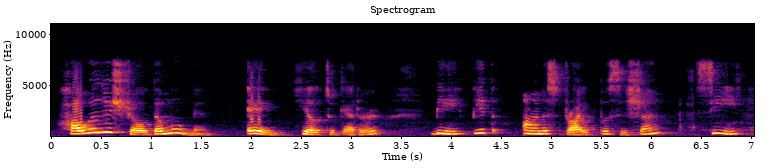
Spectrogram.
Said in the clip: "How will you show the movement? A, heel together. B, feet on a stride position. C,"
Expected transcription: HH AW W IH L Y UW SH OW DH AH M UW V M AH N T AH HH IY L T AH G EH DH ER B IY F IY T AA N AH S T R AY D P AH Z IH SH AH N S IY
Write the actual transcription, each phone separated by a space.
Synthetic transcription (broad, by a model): HH AW W IH L Y UW SH OW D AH M UW V M AH N T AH HH IY L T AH G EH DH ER B IY P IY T AA N AH S T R AY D P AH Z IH SH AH N S IY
